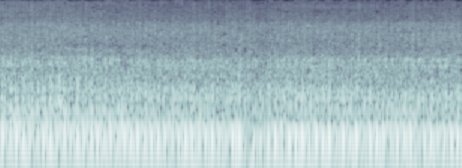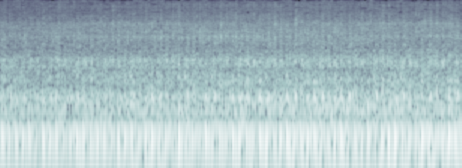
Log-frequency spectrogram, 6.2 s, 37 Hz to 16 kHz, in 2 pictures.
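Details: Hotchkiss M201 at idle: steady low idle with a rhythmic pulsing about four beats a second over a deep drone; owner asks whether it is normal, cause not clear.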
